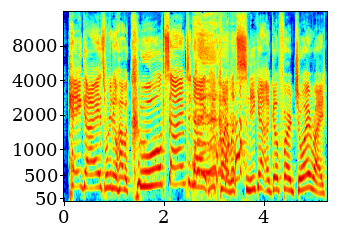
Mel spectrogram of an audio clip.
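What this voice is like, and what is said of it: Party dude character voice. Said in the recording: “I was going to kind of do a party voice. ... crazy voices from me every week.”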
